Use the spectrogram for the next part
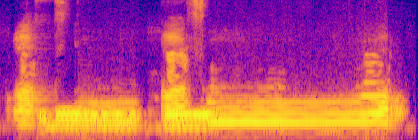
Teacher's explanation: Ya dan waw ini tidak ditebalkan sama sekali. Wa khassatan al-waw idza jaa ba'daha mufakham, misal ghafur. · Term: tarqiqil wawi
